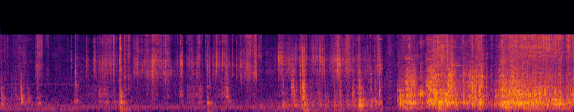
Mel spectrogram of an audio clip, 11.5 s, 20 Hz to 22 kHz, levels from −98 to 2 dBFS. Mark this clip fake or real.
real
